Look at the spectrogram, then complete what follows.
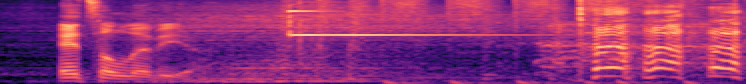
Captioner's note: bell dings; laughs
